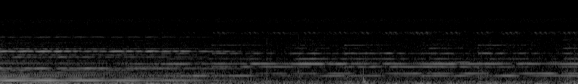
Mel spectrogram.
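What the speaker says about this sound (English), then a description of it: "the curfew bell tolled its warning" A curfew bell tolls at nightfall over hills, its faint sustained ringing tones hanging in a quiet, distant ambience and slowly fading.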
